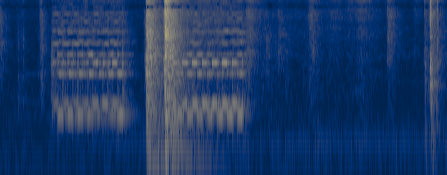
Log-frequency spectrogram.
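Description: An intercom phone rings in two loud electronic bursts, each lasting about a second, separated by a sharp click. A brief click follows near the end, in an otherwise quiet room.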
